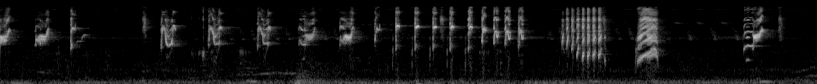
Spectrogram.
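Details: Shrike lure song meant to rouse a silent long-tailed shrike: mixed harsh chirps speed into a fast train of short ticking notes, then a buzzy rattle, a broad harsh rasp and a final scratchy note.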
